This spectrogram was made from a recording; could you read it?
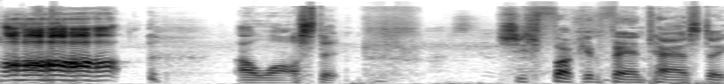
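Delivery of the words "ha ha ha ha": high, very loud, repeated cackling ha-ha laugh. Retelling Liv Morgan's taunt, imitating her grating laugh. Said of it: "That fucking laugh she does".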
